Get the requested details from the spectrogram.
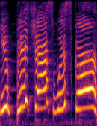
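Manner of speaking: loud angry yelling. Fixing a drawing, snapping at a stubborn whisker: yelling at a whisker. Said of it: "I'm yelling at this whisker".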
